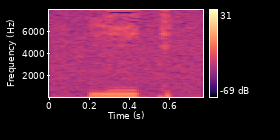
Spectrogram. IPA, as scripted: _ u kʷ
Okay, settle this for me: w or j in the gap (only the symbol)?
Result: w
